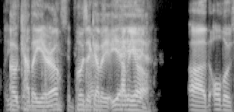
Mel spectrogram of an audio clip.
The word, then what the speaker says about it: Caballero: Caballero.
